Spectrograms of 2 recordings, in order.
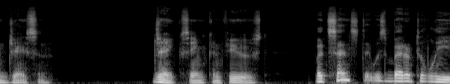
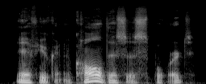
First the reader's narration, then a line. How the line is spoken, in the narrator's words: muttered Jason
